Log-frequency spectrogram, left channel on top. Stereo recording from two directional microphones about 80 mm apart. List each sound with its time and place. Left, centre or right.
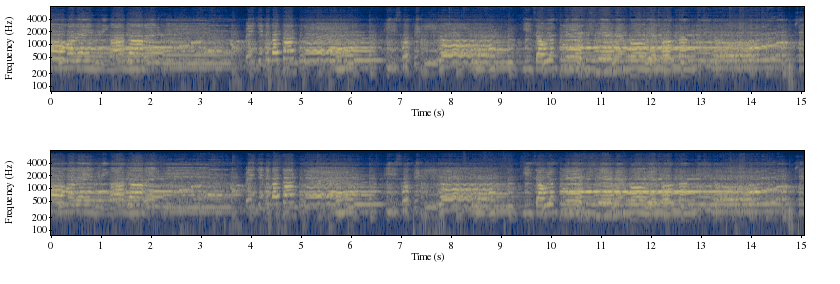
0.0 s music: left
8.0 s music: left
